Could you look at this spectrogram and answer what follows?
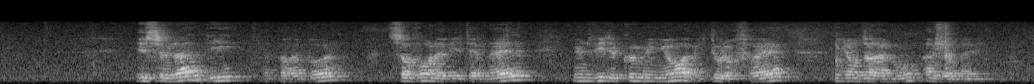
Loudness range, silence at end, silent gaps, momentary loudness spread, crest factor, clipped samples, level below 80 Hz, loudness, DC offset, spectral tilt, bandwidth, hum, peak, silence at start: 1 LU; 0 s; none; 20 LU; 20 dB; under 0.1%; -74 dBFS; -21 LUFS; under 0.1%; -4.5 dB/octave; 8 kHz; none; -2 dBFS; 0 s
